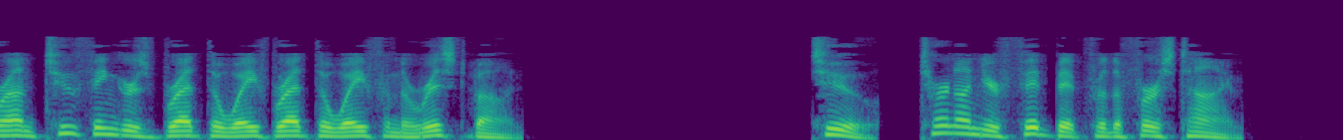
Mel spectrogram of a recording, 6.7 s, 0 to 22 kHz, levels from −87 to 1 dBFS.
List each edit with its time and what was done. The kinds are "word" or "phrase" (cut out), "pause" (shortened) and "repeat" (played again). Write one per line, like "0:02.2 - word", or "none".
0:01.3 - repeat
